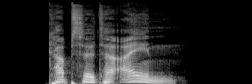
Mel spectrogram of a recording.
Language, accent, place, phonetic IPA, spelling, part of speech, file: German, Germany, Berlin, [ˌkapsl̩tə ˈaɪ̯n], kapselte ein, verb, De-kapselte ein.ogg
- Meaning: inflection of einkapseln: 1. first/third-person singular preterite 2. first/third-person singular subjunctive II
